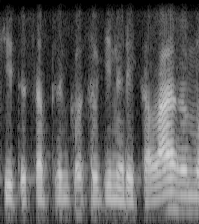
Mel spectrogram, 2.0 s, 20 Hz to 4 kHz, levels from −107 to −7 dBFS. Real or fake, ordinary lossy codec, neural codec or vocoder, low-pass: real; Opus, 24 kbps; none; 3.6 kHz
